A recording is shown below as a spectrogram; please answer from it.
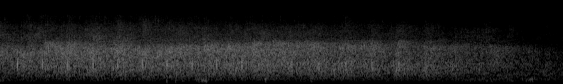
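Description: A church congregation applauding the word of God during a Catholic sermon, a sustained spread of many hands clapping at moderate volume that gradually fades toward the end.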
